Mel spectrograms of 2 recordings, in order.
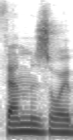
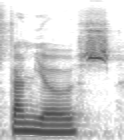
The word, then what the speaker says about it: Femyoz: I've been called Femzoy before, unironically. It's like, dude, I can't lie. Like, it's not that it's 6 letters. It's easy to pronounce. Femyoz. I'd understand Femyoz. Like that's an acceptable pronunciation too.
